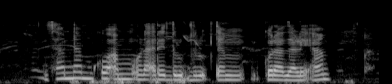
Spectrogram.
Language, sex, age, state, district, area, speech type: Santali, female, 18-30, Jharkhand, Seraikela Kharsawan, rural, spontaneous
